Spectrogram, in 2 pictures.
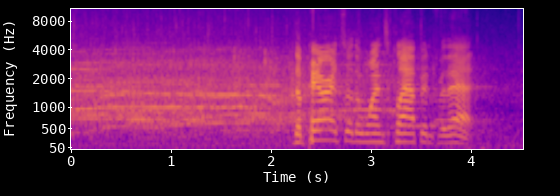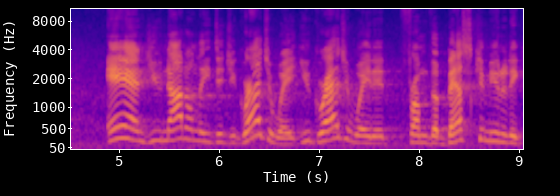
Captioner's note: applause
